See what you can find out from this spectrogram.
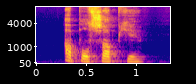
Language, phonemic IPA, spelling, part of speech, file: Dutch, /ˈɑpəlsɑpjə/, appelsapje, noun, Nl-appelsapje.ogg
- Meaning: diminutive of appelsap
